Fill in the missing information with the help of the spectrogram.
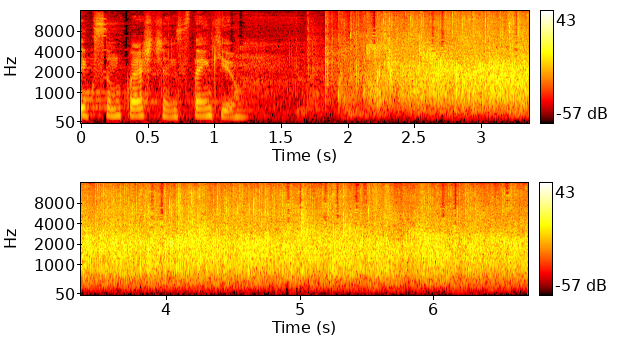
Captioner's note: applause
